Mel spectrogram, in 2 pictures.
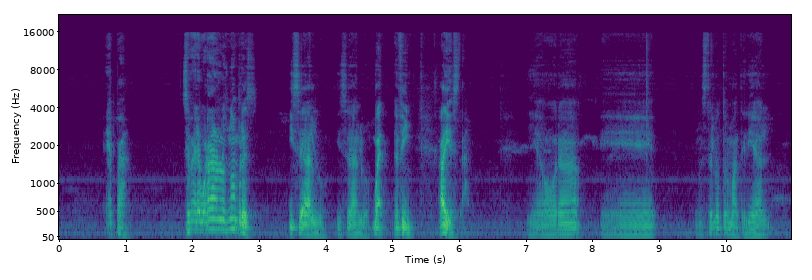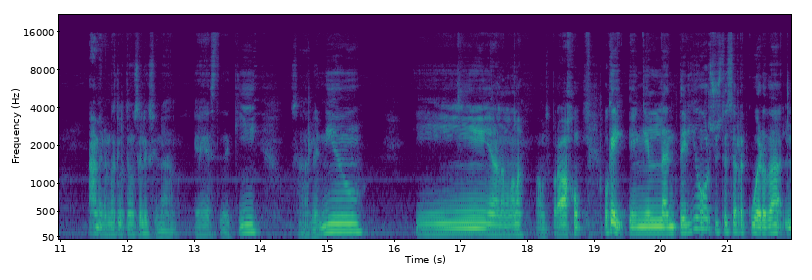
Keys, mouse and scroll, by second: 0.0 click, 1.7-2.8 scroll down 1, 3.2 scroll down 2, 3.6 scroll up 1, 3.7 scroll down 1, 3.8-4.2 scroll up 3, 5.8 click, 8.6 shift+middle click, 9.2 click, 10.5 Tab, 12.7-13.9 scroll up 1, 13.9 click, 15.0 click, 18.9-20.3 scroll down 4, 21.3-21.7 scroll up 2, 21.7 scroll down 1, 21.7-21.9 scroll up 2.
